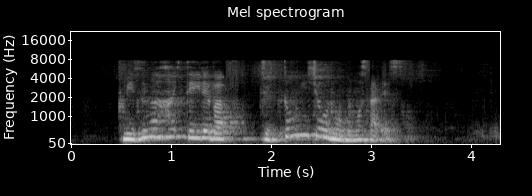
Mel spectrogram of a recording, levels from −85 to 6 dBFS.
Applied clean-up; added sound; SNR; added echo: neural separator model SepFormer DNS4.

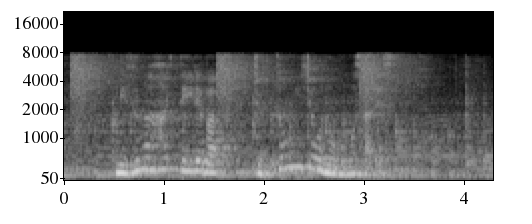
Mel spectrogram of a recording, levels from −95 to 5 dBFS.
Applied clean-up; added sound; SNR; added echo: none; Shatter; 18 dB; reverberation time 0.8 s.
